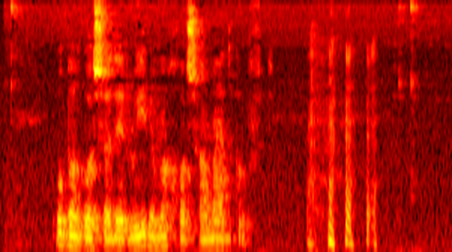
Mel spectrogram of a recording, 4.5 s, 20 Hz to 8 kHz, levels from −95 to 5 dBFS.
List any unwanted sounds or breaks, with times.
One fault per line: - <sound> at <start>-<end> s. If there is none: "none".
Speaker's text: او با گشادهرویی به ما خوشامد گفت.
- laugh at 3.1-3.8 s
